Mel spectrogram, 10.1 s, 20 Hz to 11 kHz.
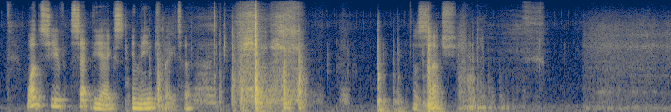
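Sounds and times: plastic dome scraping: 2.3s - 5.3s.

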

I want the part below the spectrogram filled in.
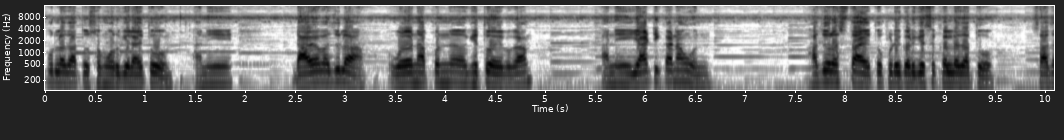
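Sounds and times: man speaking: 0.0s - 4.9s, 5.5s - 6.7s, 7.6s - 10.0s
crickets chirring: 0.0s - 10.0s.

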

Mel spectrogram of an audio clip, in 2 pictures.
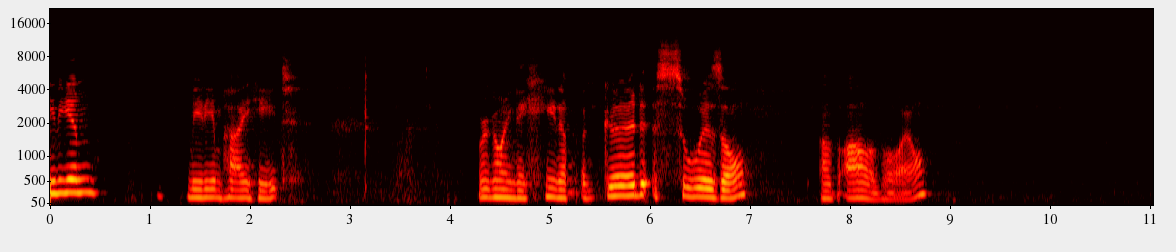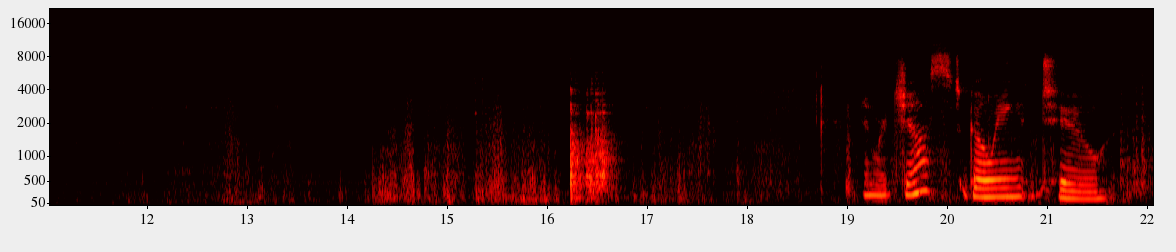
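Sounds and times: kitchen handling sounds: 16.0s - 16.8s
glass bottle set down on counter: 16.2s - 16.8s.

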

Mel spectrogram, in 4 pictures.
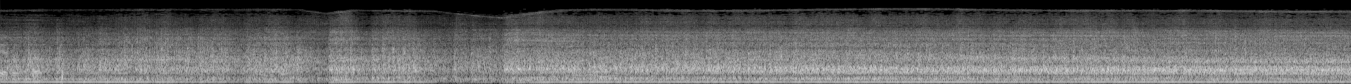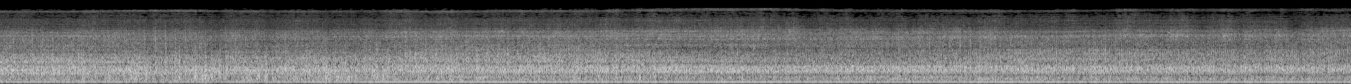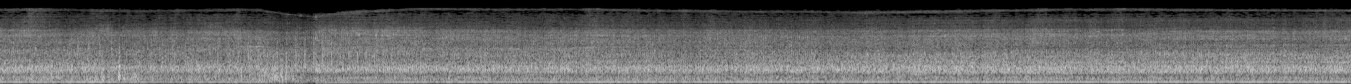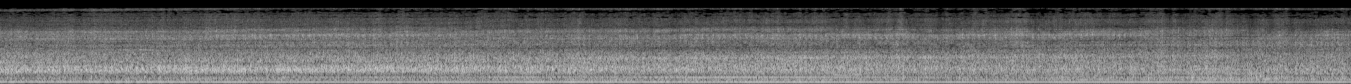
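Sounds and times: crawler dozer engine running under load: 0.0s - 54.0s.

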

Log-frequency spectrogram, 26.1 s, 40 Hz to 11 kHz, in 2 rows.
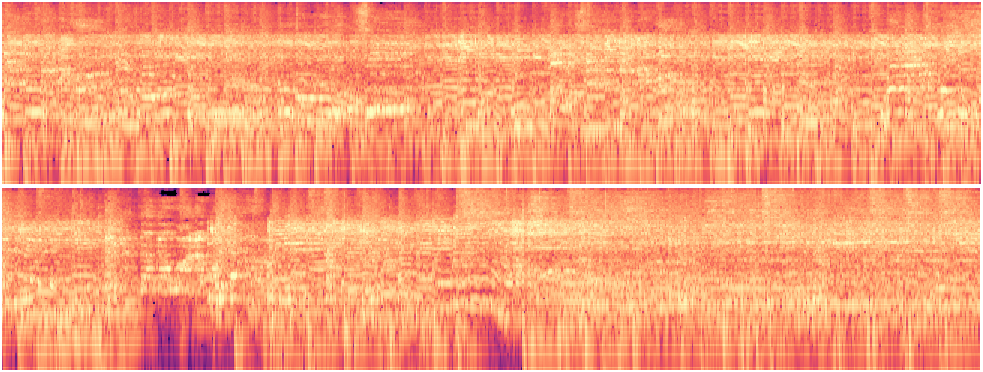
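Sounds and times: man singing: 0.0s - 5.9s, 6.8s - 9.5s, 11.6s - 17.1s
blues-rock band playing: 0.0s - 26.0s.

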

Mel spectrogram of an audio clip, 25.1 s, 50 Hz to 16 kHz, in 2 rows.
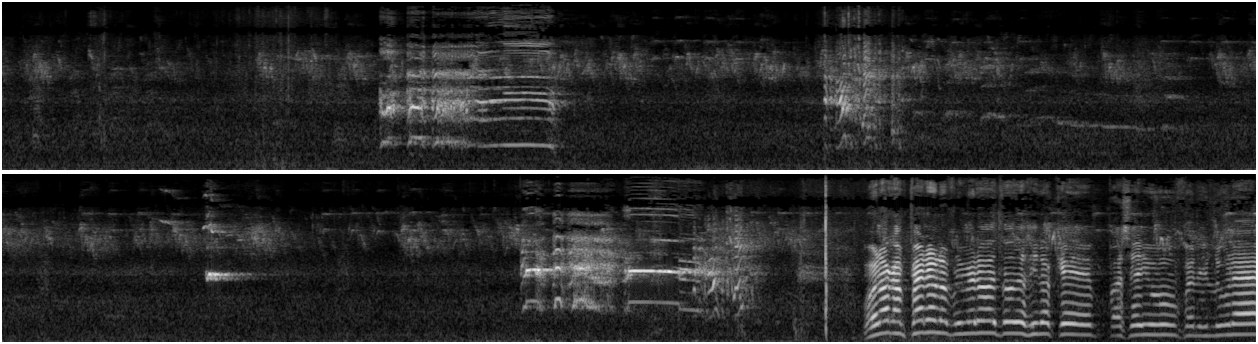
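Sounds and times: rooster crowing: 3.8s - 5.8s, 17.7s - 19.9s
poultry calls: 8.1s - 12.0s.

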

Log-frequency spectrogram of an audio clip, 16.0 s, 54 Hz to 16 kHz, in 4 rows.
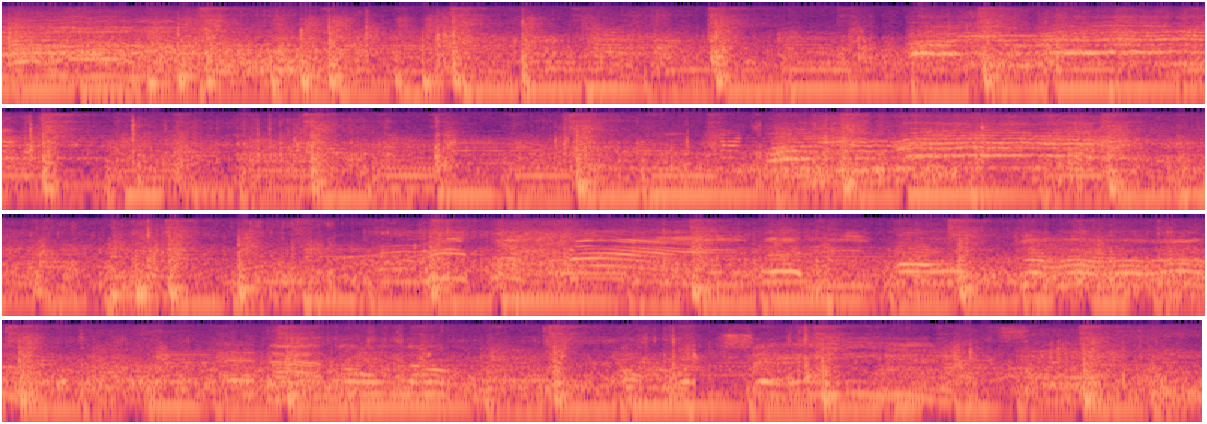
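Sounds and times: soundtrack music with bass line: 0.0s - 16.0s.

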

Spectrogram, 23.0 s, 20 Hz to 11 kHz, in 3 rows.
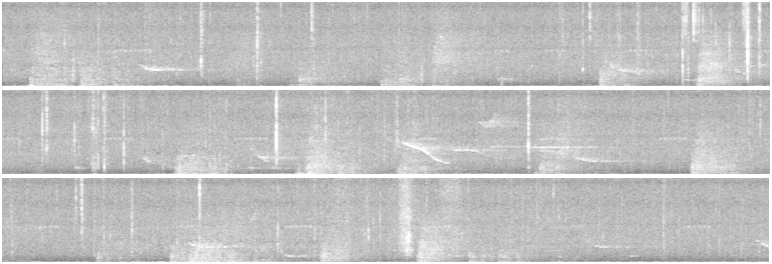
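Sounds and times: water drips and clicks: 5.0s - 13.7s.

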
